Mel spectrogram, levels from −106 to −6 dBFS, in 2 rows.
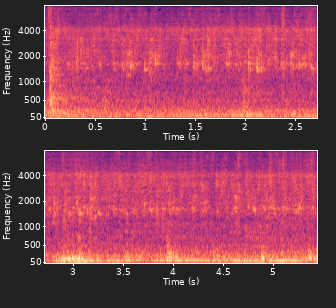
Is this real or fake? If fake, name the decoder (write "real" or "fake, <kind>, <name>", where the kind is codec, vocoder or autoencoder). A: fake, vocoder, BigVGAN v2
